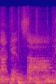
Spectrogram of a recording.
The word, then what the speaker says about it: Arkansas: and also in Little Rock, Arkansas.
